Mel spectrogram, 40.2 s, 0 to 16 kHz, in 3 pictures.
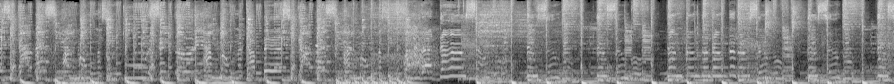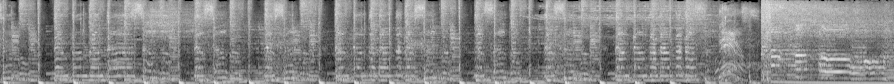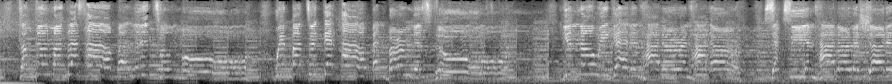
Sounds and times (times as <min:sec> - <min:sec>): Music: 0:00.0 - 0:40.2.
